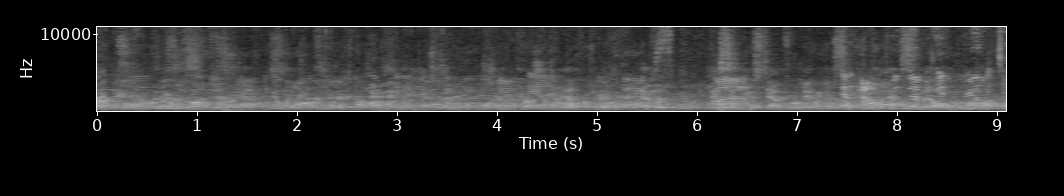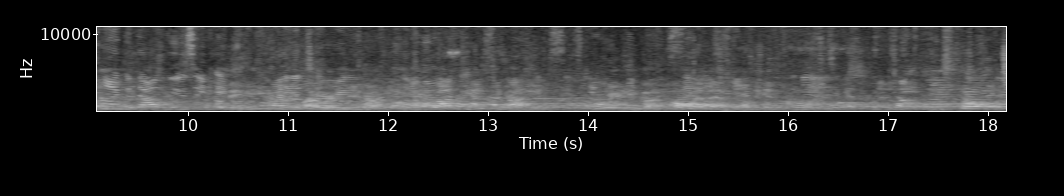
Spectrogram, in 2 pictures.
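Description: A crowd of men and women chatters steadily in a large echoing hall.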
